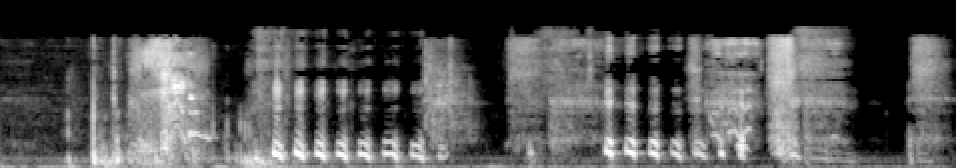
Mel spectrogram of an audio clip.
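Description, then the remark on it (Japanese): A sharp sneeze bursts out near the start, followed by two rounds of rhythmic, breathy laughter and a few small exhalations. “お大事に。”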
